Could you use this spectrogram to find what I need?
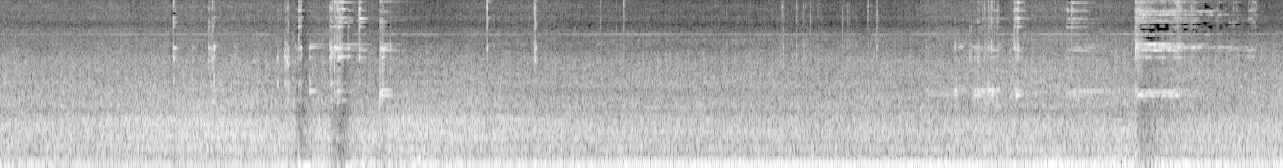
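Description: Heavy metal shackles clink and rattle.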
